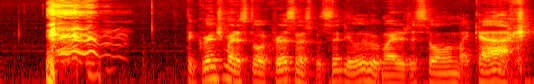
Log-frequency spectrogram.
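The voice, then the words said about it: Put-on Boston accent. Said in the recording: “the Boston accent that you slipped in there”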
